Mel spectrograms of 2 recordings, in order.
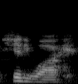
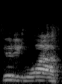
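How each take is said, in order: First: The first word begins with an sh sound. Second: The first word begins with a plain s sound. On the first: The speaker calls it wrong. "he pronounces it shitty walk" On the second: The speaker calls it right. "It's supposed to be city walk"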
